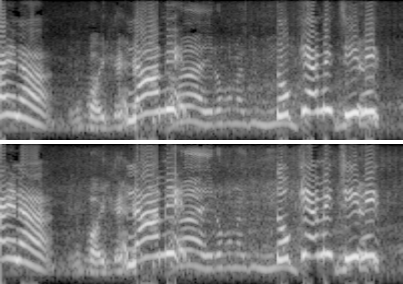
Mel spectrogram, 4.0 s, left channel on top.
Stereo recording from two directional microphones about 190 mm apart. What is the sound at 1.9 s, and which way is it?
Speech, 15° left (ahead or behind).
